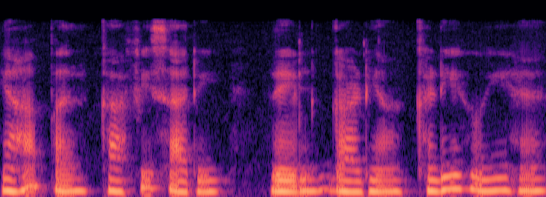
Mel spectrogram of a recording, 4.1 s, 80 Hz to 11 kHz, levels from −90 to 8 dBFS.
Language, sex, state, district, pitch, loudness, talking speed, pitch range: Hindi, female, Goa, North and South Goa, 185 Hz, -17 LUFS, 130 wpm, 180-195 Hz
